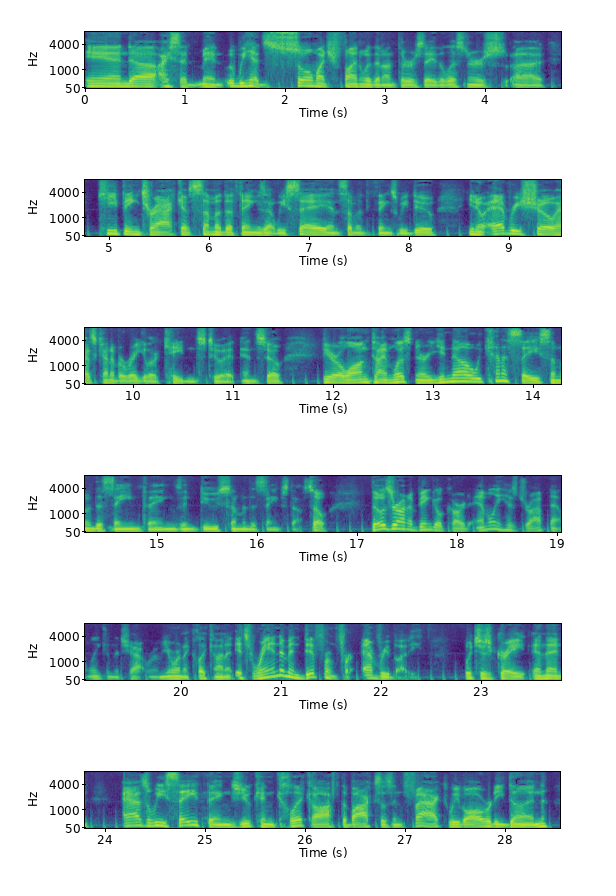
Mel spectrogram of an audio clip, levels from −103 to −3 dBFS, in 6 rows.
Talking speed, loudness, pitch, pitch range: 250 wpm, -18 LUFS, 110 Hz, 95-130 Hz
